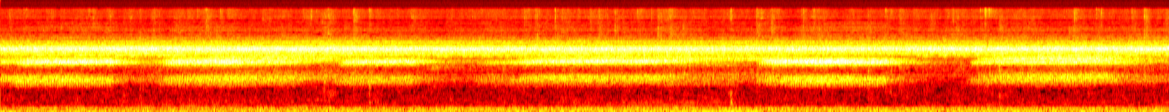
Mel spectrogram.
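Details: Dense chorus of thousands of frogs singing in rain: layered steady trilling bands, some voices switching on and off every second or two, over a constant low rumble of rainfall.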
